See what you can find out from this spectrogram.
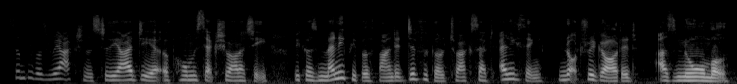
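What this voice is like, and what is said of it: Lovely accent. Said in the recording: “She's got a lovely accent.”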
